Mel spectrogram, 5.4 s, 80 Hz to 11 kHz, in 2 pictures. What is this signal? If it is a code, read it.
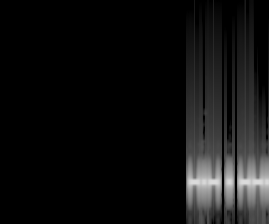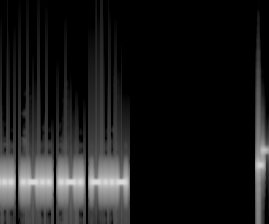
Morse code, heard as a keyed tone, about 38 wpm, 700 Hz. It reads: KE7LRX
